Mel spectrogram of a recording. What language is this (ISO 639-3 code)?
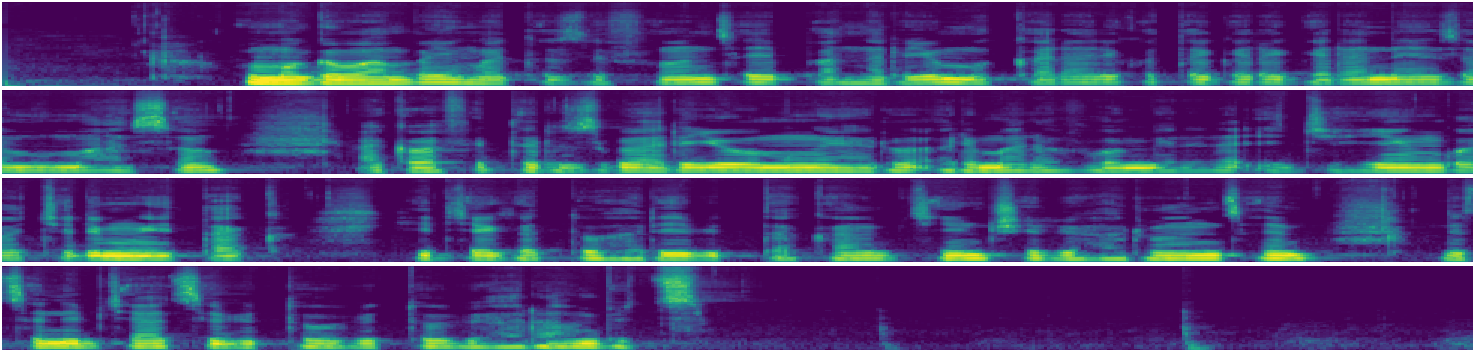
kin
